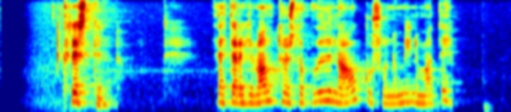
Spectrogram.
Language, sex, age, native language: Icelandic, female, 40-49, Icelandic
